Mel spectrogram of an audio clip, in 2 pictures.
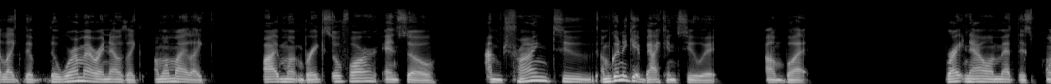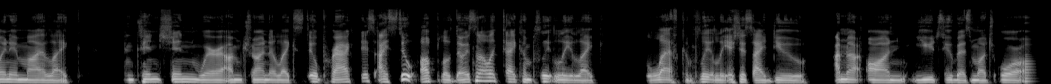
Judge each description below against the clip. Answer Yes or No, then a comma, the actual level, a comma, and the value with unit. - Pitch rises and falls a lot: No, average, 3.5 semitones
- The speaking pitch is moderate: No, low, 110 Hz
